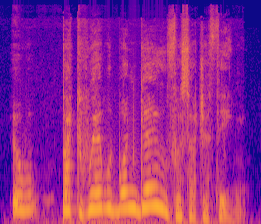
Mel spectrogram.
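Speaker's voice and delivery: high, fussy plea; a prim man at a loss; flustered question. A narrator's reading. Huddle asking his friend, high and fussy.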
